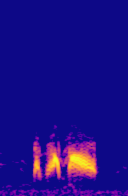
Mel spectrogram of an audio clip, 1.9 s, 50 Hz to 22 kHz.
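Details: Spotted dove kept as a Vietnamese lure bird, cooing in the 'son 1 cốt' voice: one short note, a rising-then-falling coo and a long level coo, in quiet surroundings.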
